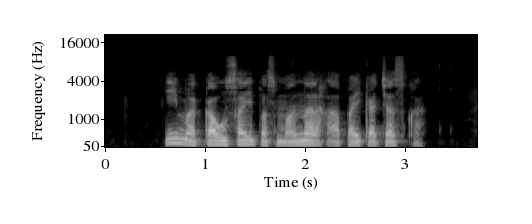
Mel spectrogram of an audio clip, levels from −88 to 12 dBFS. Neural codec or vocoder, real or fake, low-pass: none; real; 9.9 kHz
